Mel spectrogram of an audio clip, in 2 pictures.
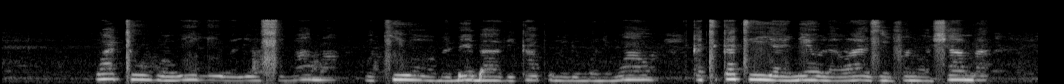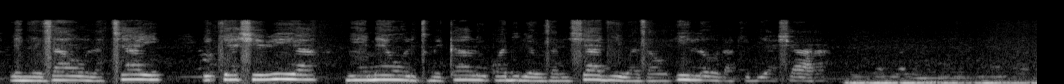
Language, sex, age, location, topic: Swahili, female, 18-24, Dar es Salaam, agriculture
